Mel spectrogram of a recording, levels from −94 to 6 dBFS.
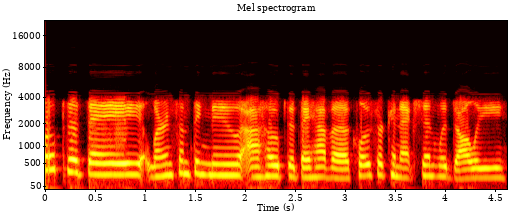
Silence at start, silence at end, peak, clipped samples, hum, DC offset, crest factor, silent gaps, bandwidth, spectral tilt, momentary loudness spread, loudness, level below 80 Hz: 0 s; 0.05 s; -4 dBFS; under 0.1%; none; under 0.1%; 14 dB; none; 4.4 kHz; -7.5 dB/octave; 7 LU; -18 LUFS; -58 dBFS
